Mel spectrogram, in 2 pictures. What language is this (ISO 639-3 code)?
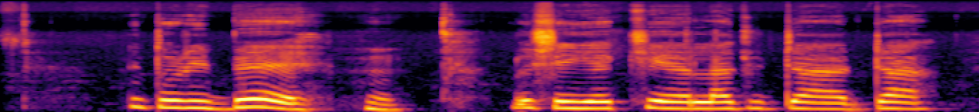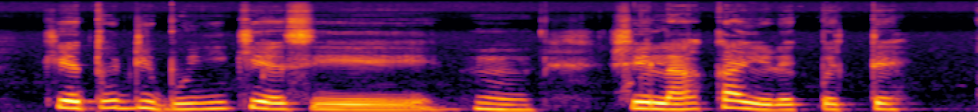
yor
